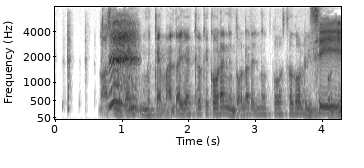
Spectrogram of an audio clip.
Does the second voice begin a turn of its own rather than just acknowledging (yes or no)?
yes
